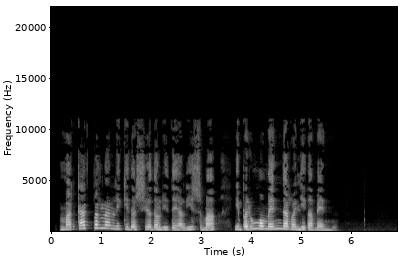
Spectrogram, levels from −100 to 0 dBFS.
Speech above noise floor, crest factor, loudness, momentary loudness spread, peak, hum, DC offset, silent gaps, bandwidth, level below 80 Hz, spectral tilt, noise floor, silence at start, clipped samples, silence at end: 55 dB; 20 dB; -27 LUFS; 12 LU; -8 dBFS; none; under 0.1%; none; 11 kHz; -84 dBFS; -5.5 dB/octave; -81 dBFS; 0.2 s; under 0.1%; 1.25 s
